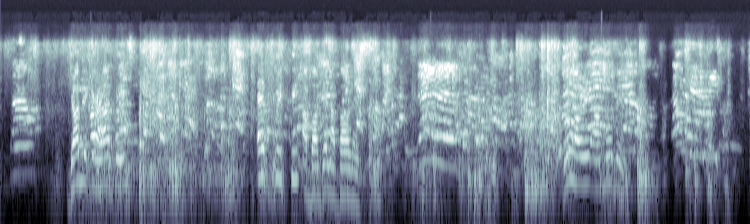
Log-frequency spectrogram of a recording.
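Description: A crowd of children sings and claps together over an online call.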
